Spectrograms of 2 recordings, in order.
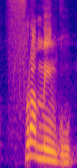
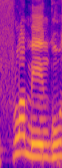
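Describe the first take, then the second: First: The second sound is an R. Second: The second sound is an L. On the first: "presença do R no lugar do I, muitas vezes, do L no caso" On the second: "em vez de Flamengo"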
